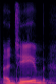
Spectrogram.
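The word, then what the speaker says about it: عجيب: Urdu and Arabic is Ajeeb. In Arabic, it's also Ajeeb. Yeah, it's Ajeeb. Yeah, with an ayn.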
